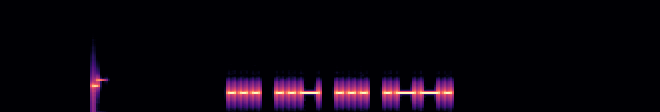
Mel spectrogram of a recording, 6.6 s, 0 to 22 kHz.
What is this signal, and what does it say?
Morse code, heard as a keyed tone, about 20 wpm, 700 Hz. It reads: SUSP
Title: Build A Word - 4 Letters At A Time - 10-Letter Words - 20wpm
